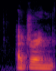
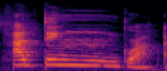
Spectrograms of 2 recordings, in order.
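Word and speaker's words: Adingra: A dingra, I think. – A dingra. – It's no R after the D.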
